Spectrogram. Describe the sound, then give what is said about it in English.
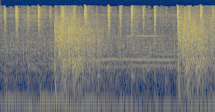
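Gunfire rings out at an open-top presidential limousine in a Texas motorcade entering Dealey Plaza: a few sharp, loud blasts, each followed by a rough, echoing burst of noise. “shots ring out.”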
